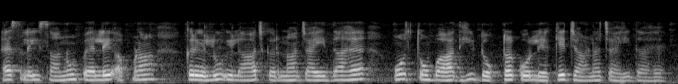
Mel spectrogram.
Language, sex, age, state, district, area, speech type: Punjabi, female, 30-45, Punjab, Mansa, urban, spontaneous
